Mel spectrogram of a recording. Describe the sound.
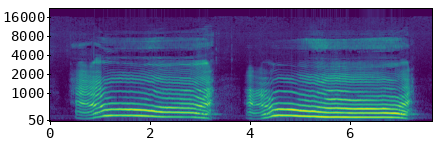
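Two long, drawn-out bellowing roars, each lasting about three seconds with a brief pause between, loud. A person imitates a red deer stag's roar through a tube, giving a deep, resonant, moaning tone.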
